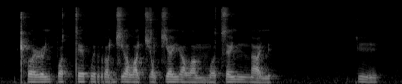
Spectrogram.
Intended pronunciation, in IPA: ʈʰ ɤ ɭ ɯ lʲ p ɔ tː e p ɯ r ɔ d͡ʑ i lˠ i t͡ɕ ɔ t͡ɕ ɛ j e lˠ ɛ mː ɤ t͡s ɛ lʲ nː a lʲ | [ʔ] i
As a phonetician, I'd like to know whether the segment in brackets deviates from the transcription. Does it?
yes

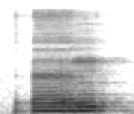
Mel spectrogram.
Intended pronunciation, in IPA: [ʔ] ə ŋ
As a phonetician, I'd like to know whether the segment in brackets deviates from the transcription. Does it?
no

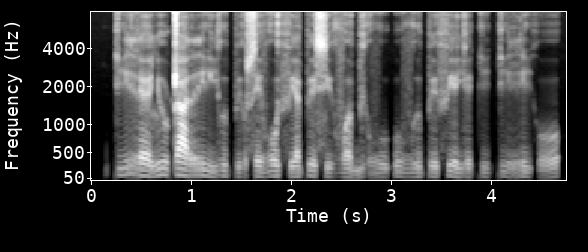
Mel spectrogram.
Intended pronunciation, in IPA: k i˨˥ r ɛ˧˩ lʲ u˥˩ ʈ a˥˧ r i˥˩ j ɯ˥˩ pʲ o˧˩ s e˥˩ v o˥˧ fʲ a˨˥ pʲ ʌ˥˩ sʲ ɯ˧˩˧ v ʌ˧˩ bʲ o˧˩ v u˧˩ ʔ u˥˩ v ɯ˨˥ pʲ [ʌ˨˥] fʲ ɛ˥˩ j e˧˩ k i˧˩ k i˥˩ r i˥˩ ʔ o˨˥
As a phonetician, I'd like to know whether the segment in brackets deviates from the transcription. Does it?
no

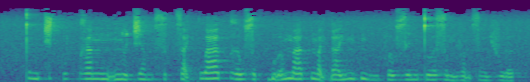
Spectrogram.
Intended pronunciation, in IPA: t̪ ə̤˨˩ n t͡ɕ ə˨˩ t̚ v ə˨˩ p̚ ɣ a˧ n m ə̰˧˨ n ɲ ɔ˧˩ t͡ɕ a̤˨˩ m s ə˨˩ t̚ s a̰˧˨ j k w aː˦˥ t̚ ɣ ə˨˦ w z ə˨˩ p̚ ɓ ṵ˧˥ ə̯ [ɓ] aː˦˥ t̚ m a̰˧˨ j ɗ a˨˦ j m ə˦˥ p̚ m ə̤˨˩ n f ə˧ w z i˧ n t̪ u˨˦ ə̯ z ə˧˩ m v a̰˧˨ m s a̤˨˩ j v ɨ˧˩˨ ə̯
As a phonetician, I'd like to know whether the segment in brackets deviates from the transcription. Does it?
yes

